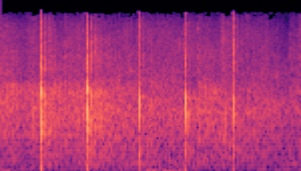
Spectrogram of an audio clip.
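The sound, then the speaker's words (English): Five faint, sparse hand claps for internship committee members who rise or wave. The sharp claps are spaced at a fairly even, slow rhythm over a quiet background. “If you are a member of the internship committee, would you please rise or wave so we can applaud to you?”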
